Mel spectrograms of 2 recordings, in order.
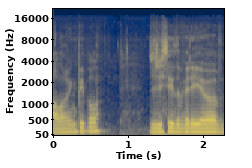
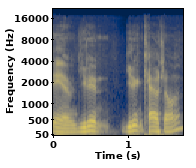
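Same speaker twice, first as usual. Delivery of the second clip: normal talking voice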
